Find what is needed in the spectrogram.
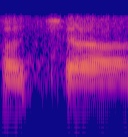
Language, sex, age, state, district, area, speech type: Hindi, male, 60+, Rajasthan, Jodhpur, urban, conversation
